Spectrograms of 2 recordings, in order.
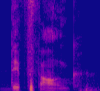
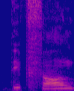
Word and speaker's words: diphthong: vowels, we call it diphthong, as you see it in the middle of page 45. Diphthong or diphthong, both pronunciations are correct.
